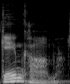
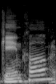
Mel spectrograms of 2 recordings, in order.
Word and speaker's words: Game.com: I believe it is just Gamecom. – Just Gamecom? – I believe so. The dot is silent.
